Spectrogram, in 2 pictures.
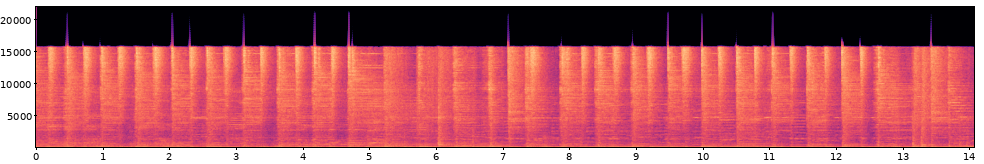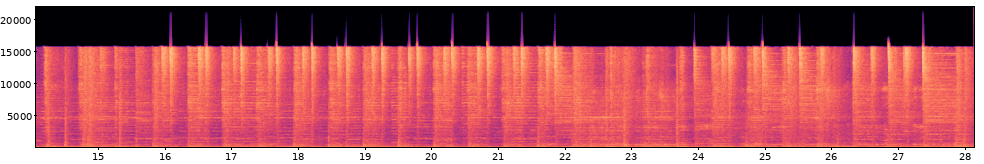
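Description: Norteño band music played loudly through a PA system, with a steady drum beat, a bouncing bass line, guitar and singing.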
